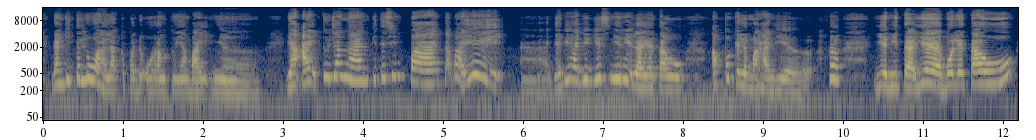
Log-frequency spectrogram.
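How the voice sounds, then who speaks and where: A woman's voice: high-pitched, sing-song, normal speed, a little hiss or hum. A middle-aged Malaysian woman hosting a live talk, chatting with viewers, laughing often and mixing English phrases into her speech. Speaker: online talk host. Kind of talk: live-stream chat answering viewers.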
